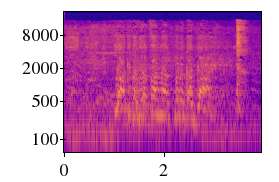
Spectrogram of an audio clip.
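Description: A crowd of spectators shouts excitedly.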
